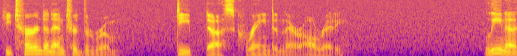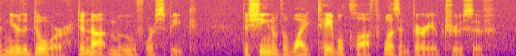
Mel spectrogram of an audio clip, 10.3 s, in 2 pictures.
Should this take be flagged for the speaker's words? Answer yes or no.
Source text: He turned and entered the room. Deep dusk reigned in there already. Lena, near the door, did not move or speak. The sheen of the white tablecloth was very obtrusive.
yes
